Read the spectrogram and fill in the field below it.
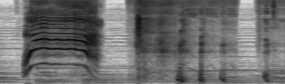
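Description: A single loud, high-pitched playful test scream held for about a second, starting and ending abruptly, followed by a few soft, breathy vocal bursts and quiet murmuring.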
